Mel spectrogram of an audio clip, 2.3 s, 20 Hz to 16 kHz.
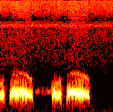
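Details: A wild-caught thổ pha spotted dove at Sa Thầy, 26 November 2019, contest cooing with gù: two soft low coos, a long sustained note, a short wavering note and another long one, background silent.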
